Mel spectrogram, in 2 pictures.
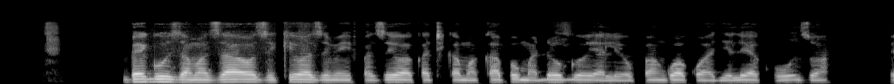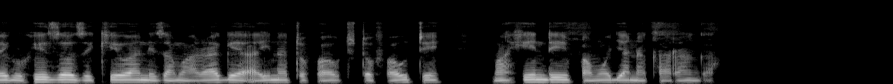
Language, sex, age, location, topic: Swahili, male, 25-35, Dar es Salaam, agriculture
